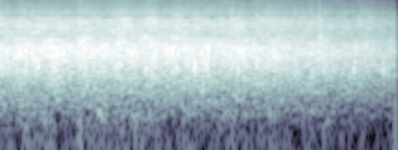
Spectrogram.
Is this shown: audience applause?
yes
